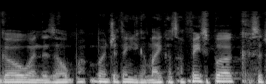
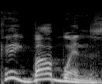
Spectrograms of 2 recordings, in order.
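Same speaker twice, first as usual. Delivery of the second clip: announcer voice; 6 semitones higher, much slower than usual. Pretend. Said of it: "it brings the person up and like".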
